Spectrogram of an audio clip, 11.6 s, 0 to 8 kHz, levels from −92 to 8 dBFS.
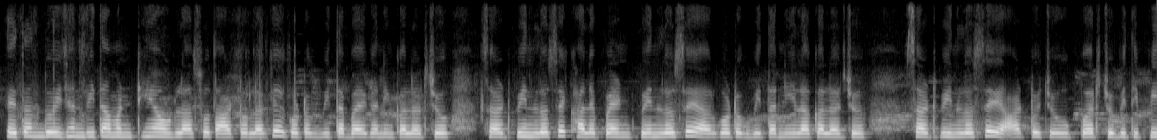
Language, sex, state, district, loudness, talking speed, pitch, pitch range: Halbi, female, Chhattisgarh, Bastar, -14 LUFS, 175 wpm, 225 Hz, 220-235 Hz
